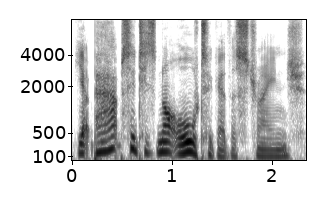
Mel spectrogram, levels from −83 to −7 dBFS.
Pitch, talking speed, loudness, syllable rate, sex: 135 Hz, 180 wpm, -18 LUFS, 5.3 syllables/s, male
